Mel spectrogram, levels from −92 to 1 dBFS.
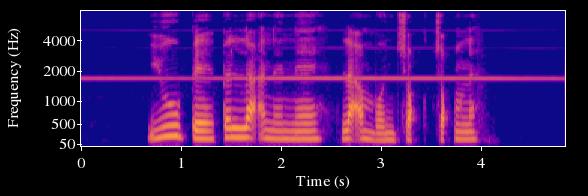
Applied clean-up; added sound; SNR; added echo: none; Wind instrument, woodwind instrument; 19 dB; none.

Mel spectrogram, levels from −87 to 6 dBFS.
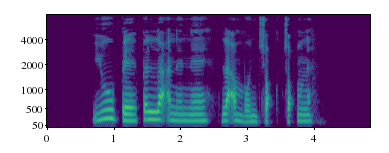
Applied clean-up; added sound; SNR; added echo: none; none; none; none.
